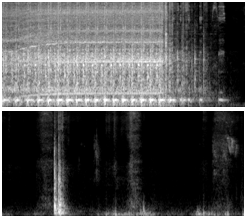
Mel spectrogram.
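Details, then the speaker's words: Old mower engine cranked with a drill: it catches and runs a rapid, uneven chug for about three seconds, then dies. It fires but won't keep running; carburetor cleaner was tried next. "all right there we go grab our drill yeah now we got fire look at it"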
